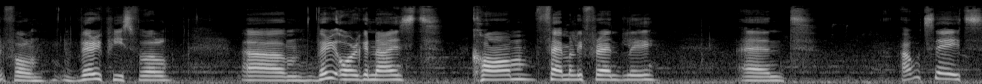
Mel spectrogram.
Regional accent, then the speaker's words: Croatia; moved away as an adult; I'm from Croatia and I came here when I was 18 years old to study architecture, and then I stayed here for now it's been 22 years.

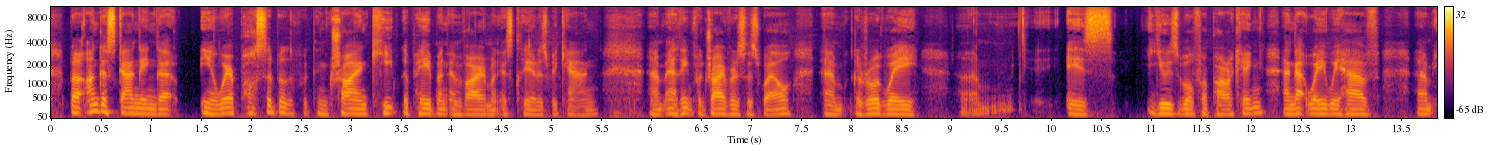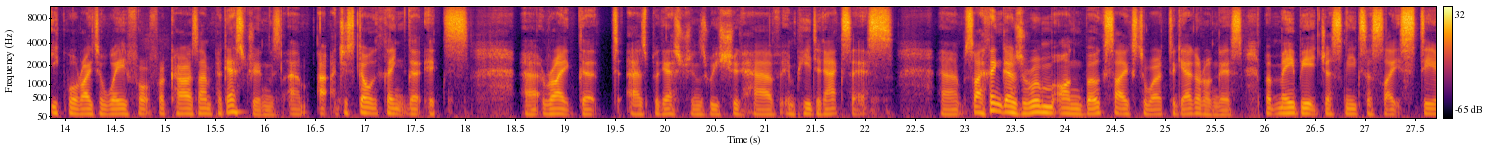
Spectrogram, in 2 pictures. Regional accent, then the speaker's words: Aberdeen, Scotland, United Kingdom; Hello everyone, it's … representing the Northeast of Scotland from Aberdeen.

